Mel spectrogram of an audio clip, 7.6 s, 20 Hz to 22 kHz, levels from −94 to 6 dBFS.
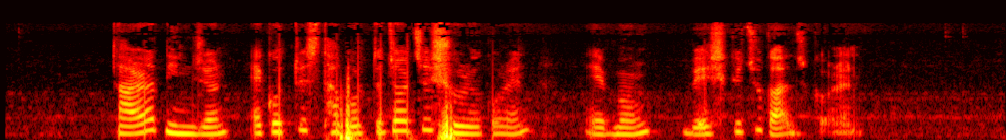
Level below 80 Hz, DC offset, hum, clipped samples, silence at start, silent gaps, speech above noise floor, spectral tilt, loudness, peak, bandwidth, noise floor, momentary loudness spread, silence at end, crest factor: -38 dBFS; under 0.1%; none; under 0.1%; 0.85 s; none; 40 dB; -5.5 dB/octave; -25 LUFS; 0 dBFS; 11.5 kHz; -65 dBFS; 20 LU; 1.15 s; 26 dB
